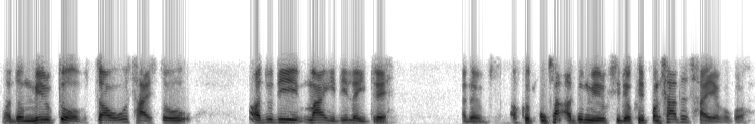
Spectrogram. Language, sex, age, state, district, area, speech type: Manipuri, male, 45-60, Manipur, Kangpokpi, urban, conversation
